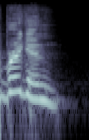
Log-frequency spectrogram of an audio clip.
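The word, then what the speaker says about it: Bridgen: Hope I'm pronouncing it right because it's B-R-I-D-G-E-N, but I've heard it pronounced Briggen, so I hope that's it, not Bridgeton.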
